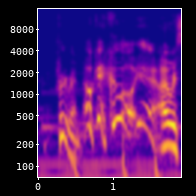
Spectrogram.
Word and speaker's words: Frieren: goofy sometimes, especially uh I always pronounce her name wrong, even though she's like the main character of the show. Uh Ferrerin. No, you Frein.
